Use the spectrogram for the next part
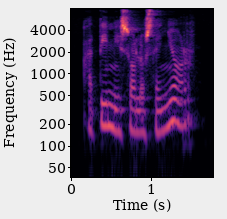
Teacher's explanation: es aguda porque el golpe fuerte de la palabra va en ñor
